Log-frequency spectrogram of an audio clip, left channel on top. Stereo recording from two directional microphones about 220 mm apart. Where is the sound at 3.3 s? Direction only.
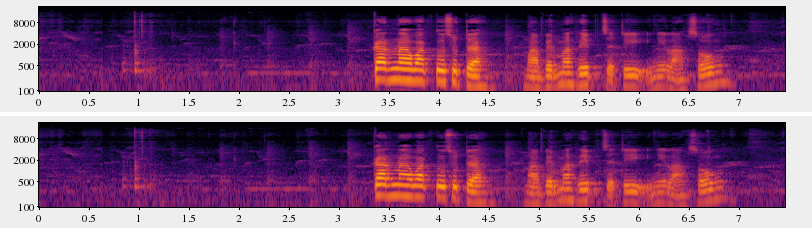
50° left (ahead or behind).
